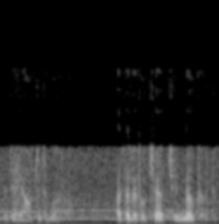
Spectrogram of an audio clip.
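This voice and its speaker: A man playing a brooding, ardent gentleman in a 1940s radio drama, pleading and urgent, rising to impassioned outbursts. The sound is muffled and hissy, like an old broadcast. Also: medium pitch, expressive, quick pace, faint music behind, natural voice.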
